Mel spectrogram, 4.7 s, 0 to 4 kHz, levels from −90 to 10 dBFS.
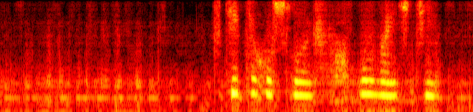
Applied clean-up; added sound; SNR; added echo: neural separator model SepFormer DNS4.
